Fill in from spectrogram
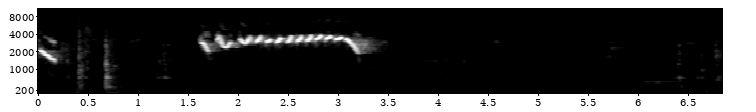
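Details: Excited female common iora calling as a lure to rivals: after a few knocks, one long, even, rapidly trilled whistle held for about a second and a half before dropping away at the end.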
